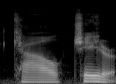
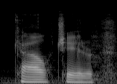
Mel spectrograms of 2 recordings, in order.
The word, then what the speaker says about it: Chater: kind of like Cal Chater, which you might think is Chatter, but no, Cal Chater.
